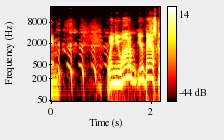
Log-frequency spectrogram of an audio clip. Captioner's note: laughs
